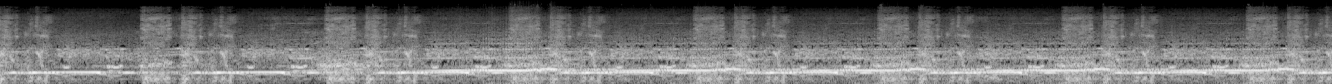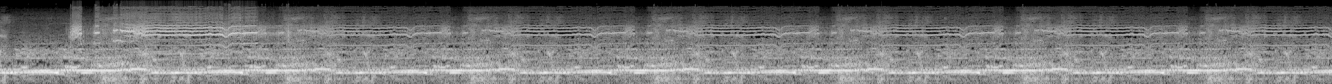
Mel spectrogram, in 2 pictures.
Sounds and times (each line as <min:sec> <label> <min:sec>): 0:14.0 my voice being effected/looped by the pedals 0:19.0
